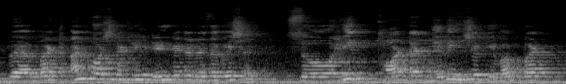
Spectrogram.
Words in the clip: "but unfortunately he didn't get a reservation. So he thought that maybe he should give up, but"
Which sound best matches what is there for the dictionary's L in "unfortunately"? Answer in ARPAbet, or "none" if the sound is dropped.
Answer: L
